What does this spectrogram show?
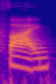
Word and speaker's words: fide: So that vowel is an I, and because it's followed by that voiced D, it's going to be a little bit longer than if it had been a T. So pay attention to the length, pay attention to the whole phrase, bona fide.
